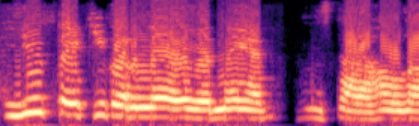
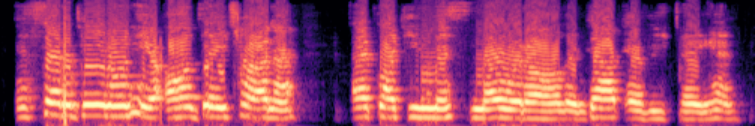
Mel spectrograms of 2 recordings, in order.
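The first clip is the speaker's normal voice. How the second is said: ordinary delivery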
